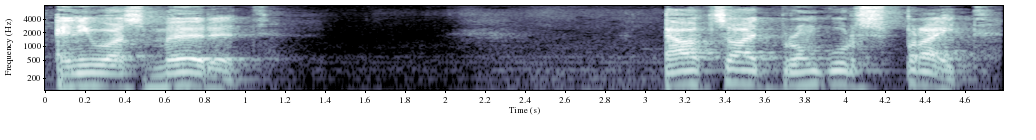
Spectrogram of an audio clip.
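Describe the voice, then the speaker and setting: Slow-talking South African man addressing followers. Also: medium pitch. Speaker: social media streamer. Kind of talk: live monologue addressed to followers.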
